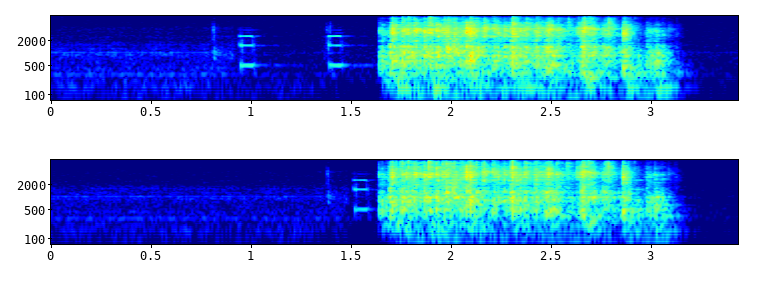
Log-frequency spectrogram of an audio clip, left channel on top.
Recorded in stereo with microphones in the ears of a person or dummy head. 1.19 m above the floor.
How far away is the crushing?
About 1.4 m.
